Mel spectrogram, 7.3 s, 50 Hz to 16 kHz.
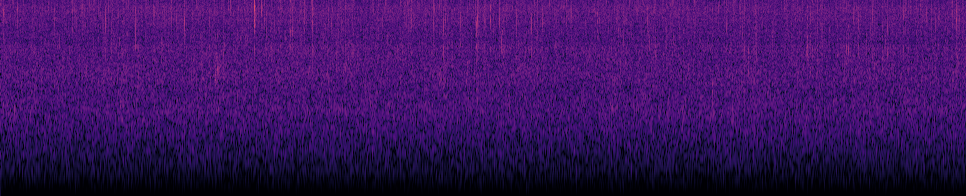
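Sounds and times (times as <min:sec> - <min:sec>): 
rain: 0:00.0 - 0:07.2.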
